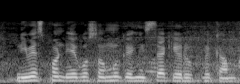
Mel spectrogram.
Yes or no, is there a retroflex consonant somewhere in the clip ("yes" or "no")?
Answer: yes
